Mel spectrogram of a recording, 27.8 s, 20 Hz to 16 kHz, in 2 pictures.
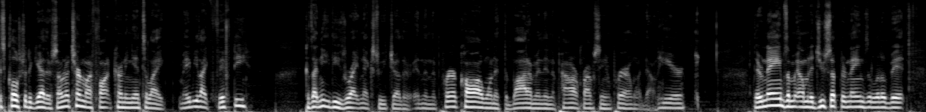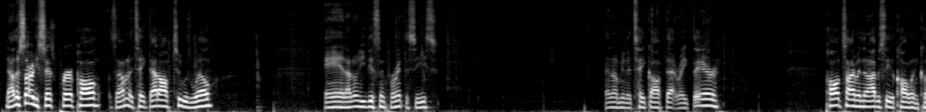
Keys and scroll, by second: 15.2 t, 20.1 BackSpace, 24.4 ctrl+Return.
